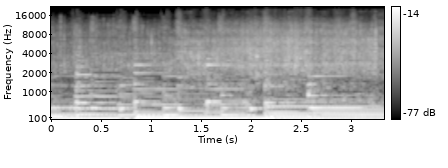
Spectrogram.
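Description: Vegetable filling for bread canapes is mixed in a hot pan with salt, pepper and chopped green onion, giving a steady close sizzle with scraping stirs throughout and no talking.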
